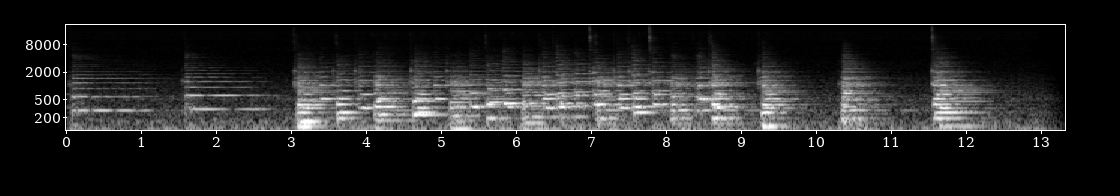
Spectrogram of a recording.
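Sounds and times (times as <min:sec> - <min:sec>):
piano: 0:00.0 - 0:13.3.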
